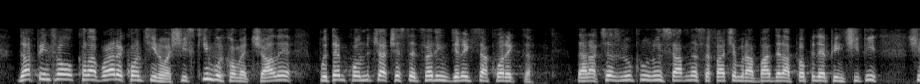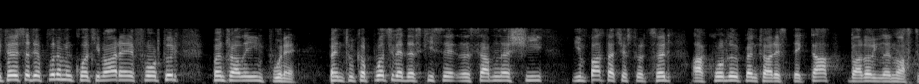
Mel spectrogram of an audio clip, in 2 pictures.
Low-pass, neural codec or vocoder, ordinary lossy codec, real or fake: 5.4 kHz; codec, 16 kHz, 1.1 kbps, Voila-Tokenizer; none; fake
